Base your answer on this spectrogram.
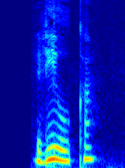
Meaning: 1. fork 2. plug (with two or more prongs) 3. bracket (the zone between a long and a short shot impact) 4. band, range (of prices, values, etc.)
- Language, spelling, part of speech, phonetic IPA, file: Russian, вилка, noun, [ˈvʲiɫkə], Ru-вилка.ogg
